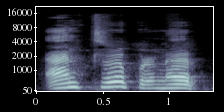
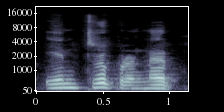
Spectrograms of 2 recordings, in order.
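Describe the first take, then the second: First: The first syllable sounds like 'ant'. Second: The first syllable does not sound like 'ant'. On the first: The speaker calls it right. "we have to pronounce it as entrepreneur" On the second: The speaker calls it wrong. "not entrepreneur"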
